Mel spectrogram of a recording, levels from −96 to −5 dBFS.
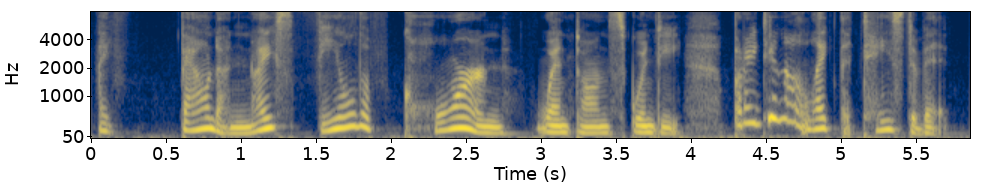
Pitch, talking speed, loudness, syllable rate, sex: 210 Hz, 195 wpm, -18 LUFS, 4.8 syllables/s, female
